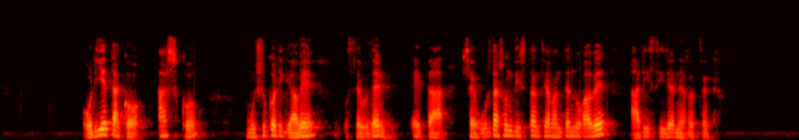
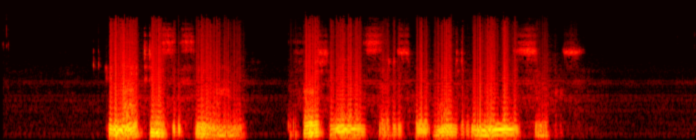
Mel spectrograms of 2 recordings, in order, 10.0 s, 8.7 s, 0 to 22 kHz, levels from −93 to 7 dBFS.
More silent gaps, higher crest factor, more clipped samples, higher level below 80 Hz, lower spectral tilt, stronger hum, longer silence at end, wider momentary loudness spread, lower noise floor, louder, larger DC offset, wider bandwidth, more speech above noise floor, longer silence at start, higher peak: neither; about the same, 20 dB vs 20 dB; neither; second, -68 dBFS vs -54 dBFS; about the same, -5.5 dB/octave vs -6.5 dB/octave; neither; second, 1.05 s vs 1.5 s; second, 12 LU vs 16 LU; first, -84 dBFS vs -72 dBFS; second, -39 LUFS vs -28 LUFS; neither; second, 7.6 kHz vs 13.5 kHz; about the same, 45 dB vs 44 dB; second, 1.05 s vs 1.35 s; second, -20 dBFS vs -8 dBFS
